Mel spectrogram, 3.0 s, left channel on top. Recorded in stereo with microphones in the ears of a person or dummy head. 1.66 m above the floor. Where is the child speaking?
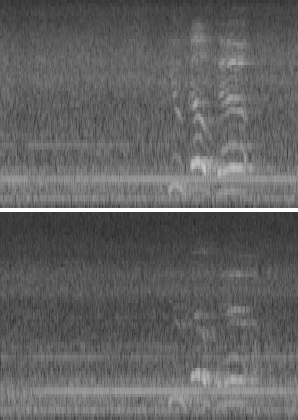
50° left (ahead or behind), 0.7 m.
